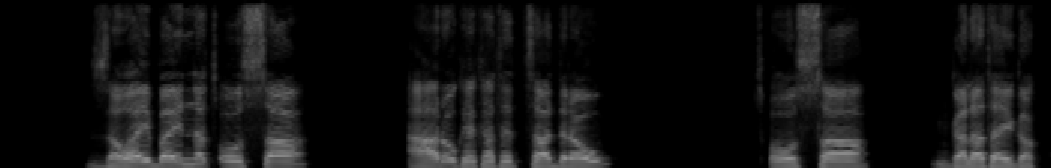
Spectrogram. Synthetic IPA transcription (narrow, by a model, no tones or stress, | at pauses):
zɐwɐjbɐjnːɐt͡sʼo̞ːsːaː | aːɾɔkɛkɐt̪ɛt͡sːaːd̪ɪɾɐw | t͡sʼoːsːaː | ɡɐlɐt̪ɐjɡɐkːɔ̥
